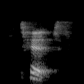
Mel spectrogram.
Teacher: Suffix S is unvoiced after an unvoiced sound. Tips. P is unvoiced.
